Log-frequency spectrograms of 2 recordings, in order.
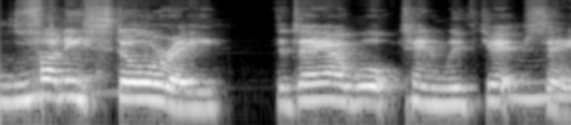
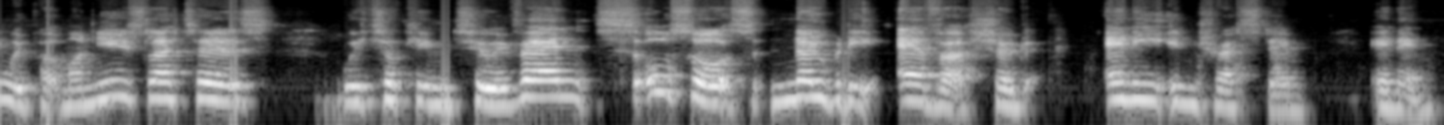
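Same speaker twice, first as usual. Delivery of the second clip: normal talking voice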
